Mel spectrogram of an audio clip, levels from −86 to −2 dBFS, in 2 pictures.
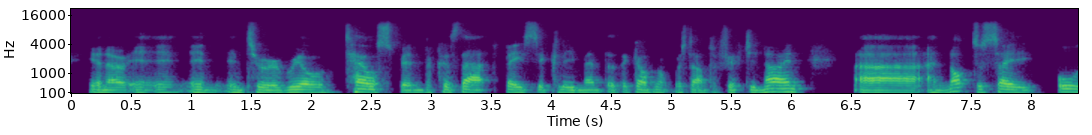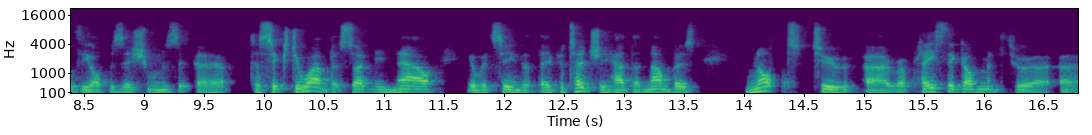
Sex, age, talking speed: male, 50-69, 190 wpm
